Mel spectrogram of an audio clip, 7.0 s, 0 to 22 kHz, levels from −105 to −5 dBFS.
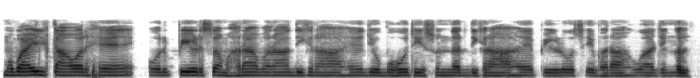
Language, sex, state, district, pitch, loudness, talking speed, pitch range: Hindi, male, Uttar Pradesh, Jalaun, 150 Hz, -19 LUFS, 195 wpm, 145-160 Hz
